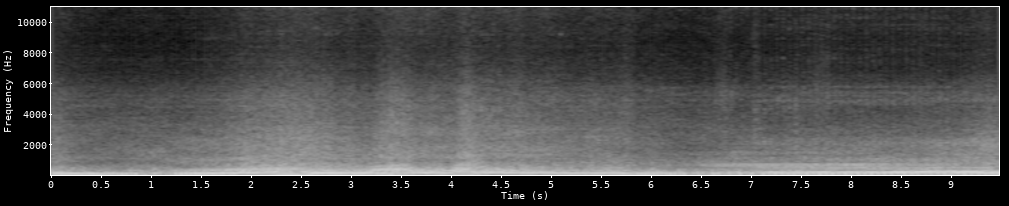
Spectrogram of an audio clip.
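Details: Yamaha Mio J scooter that had been hesitating (brebet) with MIL flashing 15 times, after the fault code is cleared with a diagnostic tool: steady idle burble, a slight sag midway that recovers and holds even; runs normally now.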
